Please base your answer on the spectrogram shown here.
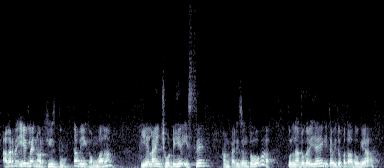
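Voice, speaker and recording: A man's voice: high-pitched, lively intonation, normal speed, creaky, a little mellow. A man teaching a grammar lesson, explaining patiently, repeating phrases and asking rhetorical questions. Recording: dull lo-fi recording.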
